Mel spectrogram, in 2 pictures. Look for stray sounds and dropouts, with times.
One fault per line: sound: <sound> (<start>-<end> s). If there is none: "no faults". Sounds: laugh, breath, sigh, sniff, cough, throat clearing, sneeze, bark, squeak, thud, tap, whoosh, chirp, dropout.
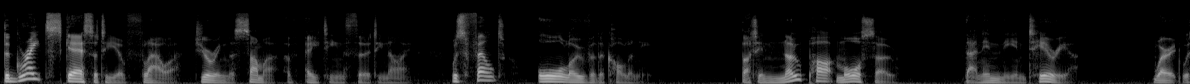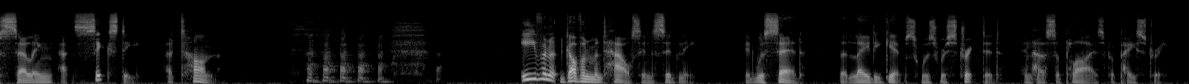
sound: laugh (14.8-16.3 s)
